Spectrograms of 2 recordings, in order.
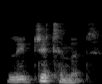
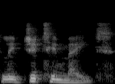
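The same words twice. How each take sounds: First: The final syllable is a weak "ut" sound. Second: The final syllable is a full "ate" sound. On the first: It is used as an adjective. "you use ut" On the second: It is used as a verb. "you always pronounce it ate"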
